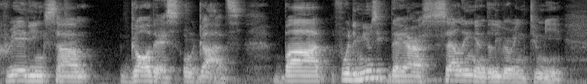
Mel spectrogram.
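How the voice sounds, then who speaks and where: A man with an Italian accent at a very slow pace. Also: medium pitch for a man, ordinary pitch variation. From Italy. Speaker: music reaction youtuber. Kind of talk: casual commentary to camera. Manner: halting, with hesitations.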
